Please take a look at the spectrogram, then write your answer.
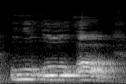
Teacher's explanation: যখন আমরা উচ্চারণ করি মুখবিবরে আমাদের ওষ্ঠটা ছুঁচোর মতো হয়ে যায় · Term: কুঞ্চিত স্বর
